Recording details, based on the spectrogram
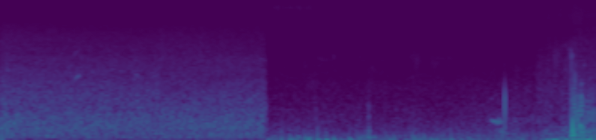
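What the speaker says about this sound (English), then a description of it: "as I hoped, the waves are much bigger this time." Big ocean waves break at a Bali surf spot, a steady broadband roar of surf with wind buffeting the microphone and no voices.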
